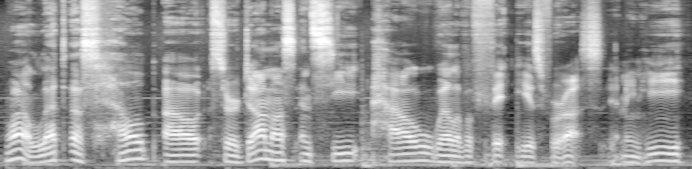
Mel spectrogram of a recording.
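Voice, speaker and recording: Laid-back male gaming host, slow and low, faint music under. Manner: relaxed, slow-talking, reads game text aloud. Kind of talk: casual gameplay commentary.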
